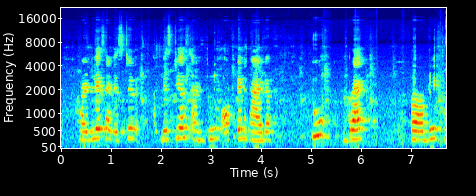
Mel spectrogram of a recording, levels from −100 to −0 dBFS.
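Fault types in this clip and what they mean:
other side's voice leaking through: Two short, very faint scraps of a second voice sit under the speech, at 0.53 to 0.58 s and 3.66 to 3.7 s, roughly 35 to 40 dB below the main talker. This is likely loudspeaker sound reaching the microphone that the echo canceller failed to remove. On a spectrogram each appears as a brief, pale smudge of harmonic energy. On the waveform they are barely visible against the speech.
speech suppressed in double talk: The talker's level sags briefly at 1.84 to 2.01 s, 2.95 to 3.04 s, 3.37 to 3.52 s, 5.64 to 5.84 s and 7.1 to 7.5 s. The drops range from about 5 to about 15 dB, and the deepest one comes first. This likely happens because the echo canceller could not separate the talker from the loudspeaker echo while both sides spoke, so it turned everything down. The waveform envelope pinches inward at these points, and on a spectrogram the speech bands fade there.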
